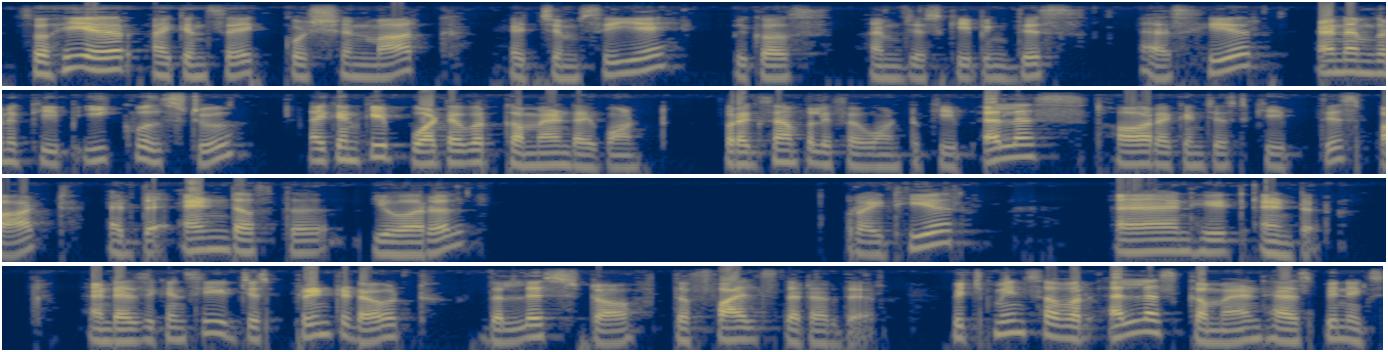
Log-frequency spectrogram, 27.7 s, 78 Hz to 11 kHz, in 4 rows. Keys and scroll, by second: 1.3-3.3 typing, 7.2 typing, 12.1-12.8 typing, 14.2 ctrl+c, 16.3 alt+Tab, 16.3 alt+Tab.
